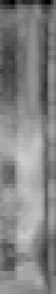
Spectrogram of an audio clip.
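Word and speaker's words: knit: हैं के एन आईटी इसे हम लोग पढ़ते हैं नाइट क्या पढ़ते हैं जी सॉरी नीट पढ़ते हैं ठीक है क्या पढ़ते हैं नीट और नीट मतलब होता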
